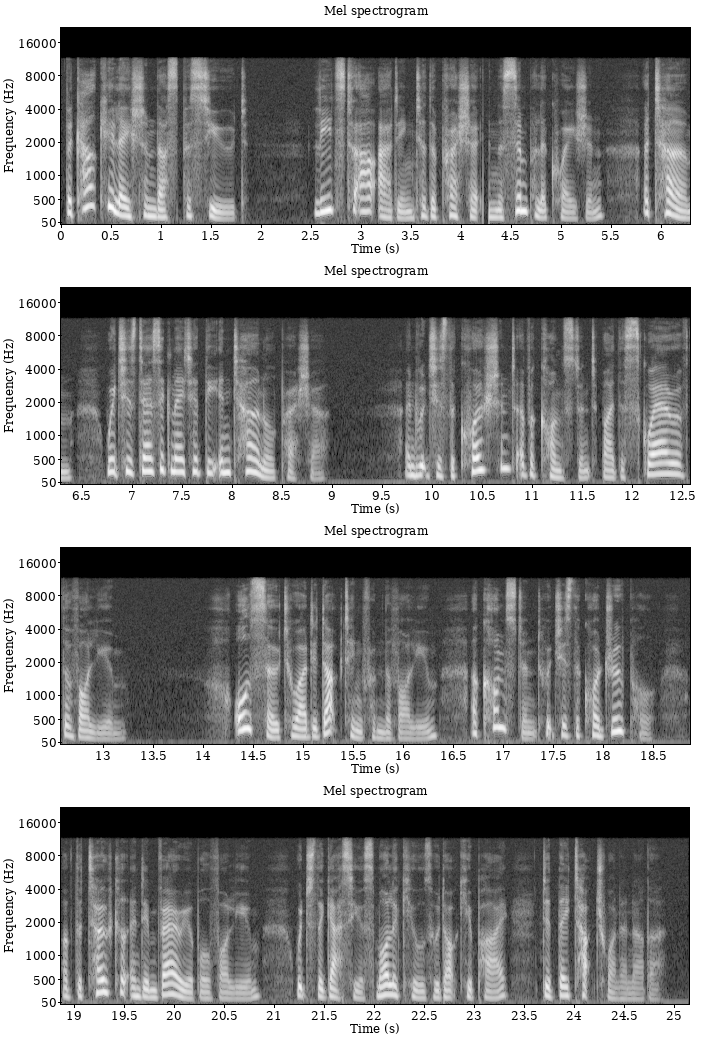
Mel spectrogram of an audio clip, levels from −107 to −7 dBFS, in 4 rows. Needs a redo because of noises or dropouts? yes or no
yes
